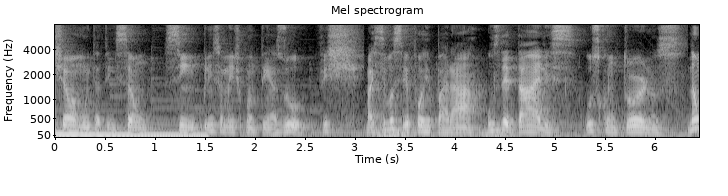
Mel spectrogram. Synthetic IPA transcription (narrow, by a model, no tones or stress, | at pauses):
ʃɐ̃mɐmũj̃t̪ʊat̪ẽsɐ̃w̃sĩpɾĩsipawmẽnt͡ʃɪkwɐ̃d̪ʊt̪ẽj̃azufiʃmʔɐsːɪvosefoɾhepaɾaɾʊzd̪et̪aʎɪsʊskõnt̪oɾnʊsnɐ̃w̃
